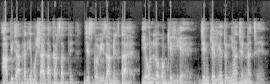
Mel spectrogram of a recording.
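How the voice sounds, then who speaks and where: A man preaching a Ramadan night sermon, telling stories and chanting scripture verses in a slow, drawn-out way. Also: medium pitch, dark tone, lo-fi sound. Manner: storytelling, chants Quranic verses slowly.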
